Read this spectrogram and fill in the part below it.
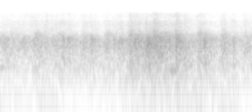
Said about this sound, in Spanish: Démosle la gloria al Señor. Si ese aplauso es para ese Dios precioso, déselo con el alma.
